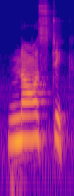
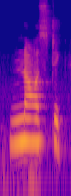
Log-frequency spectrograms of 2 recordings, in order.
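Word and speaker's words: gnostic: नोम, no, Nash, यहाँ पर है नेट, और ये है नॉस्टिक। क्या है? नॉस्टिक। GN को पढ़ा न, क्योंकि G जो है वो साइलेंट है।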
